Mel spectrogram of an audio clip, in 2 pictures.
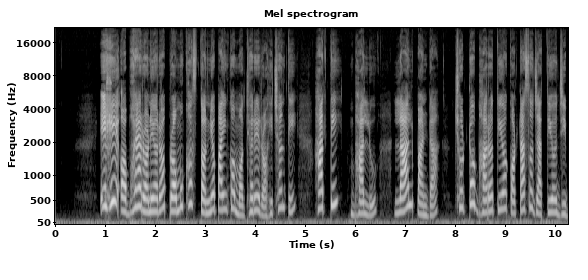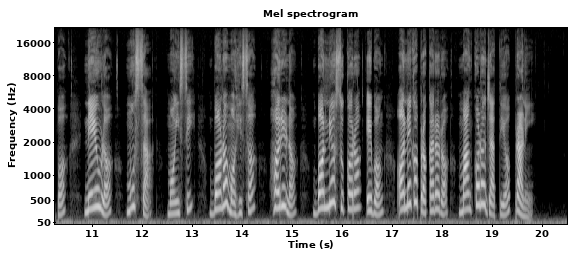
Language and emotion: Odia, neutral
